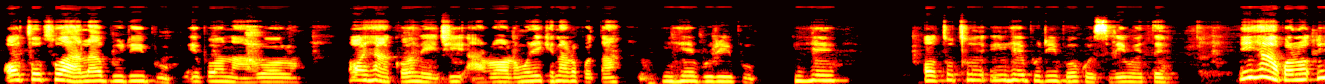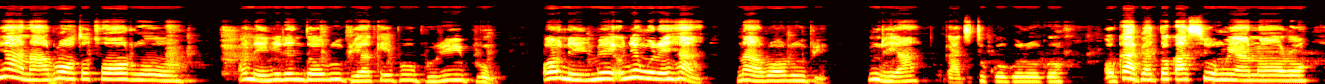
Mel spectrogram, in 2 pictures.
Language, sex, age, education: Igbo, female, 46-60, secondary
